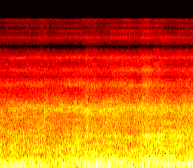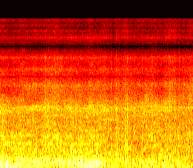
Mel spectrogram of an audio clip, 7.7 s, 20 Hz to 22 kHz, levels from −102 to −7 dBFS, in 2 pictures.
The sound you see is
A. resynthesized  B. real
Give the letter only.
A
